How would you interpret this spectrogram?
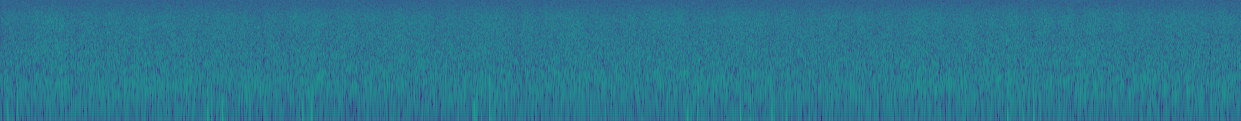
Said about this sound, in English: Pink sound is just what you hear, a sound that contains all sound. It is called pink to indicate that the sound volume in the higher and lower ranges has been adjusted to compensate for hearing losses in the typical human ear.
